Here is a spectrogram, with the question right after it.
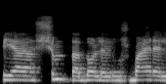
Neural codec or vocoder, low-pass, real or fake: autoencoder, 48 kHz, 128 numbers a frame, DAC-VAE, trained on Japanese speech; 9.9 kHz; fake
